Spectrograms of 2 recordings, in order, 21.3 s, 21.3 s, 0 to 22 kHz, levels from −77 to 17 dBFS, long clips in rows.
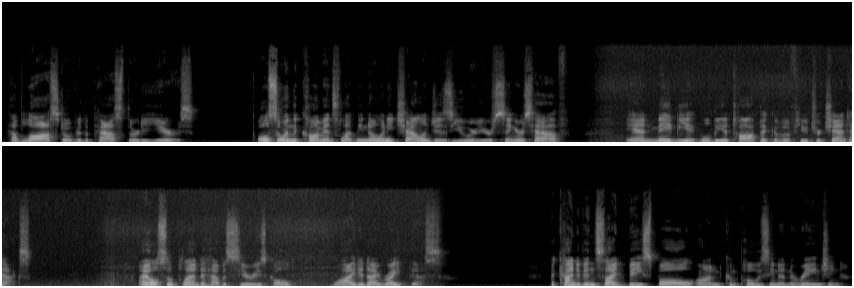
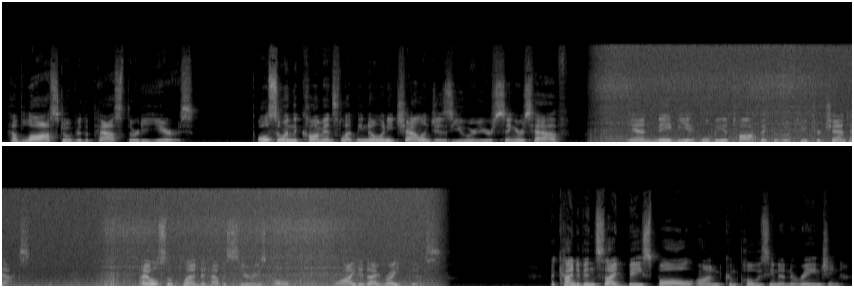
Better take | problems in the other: first | hiss; loud; from 7.5 to 16 s; 5 dB below the speech; faint in the first

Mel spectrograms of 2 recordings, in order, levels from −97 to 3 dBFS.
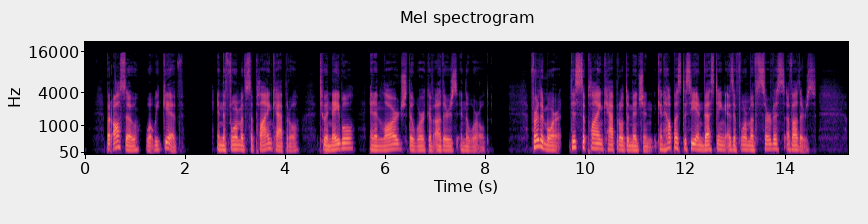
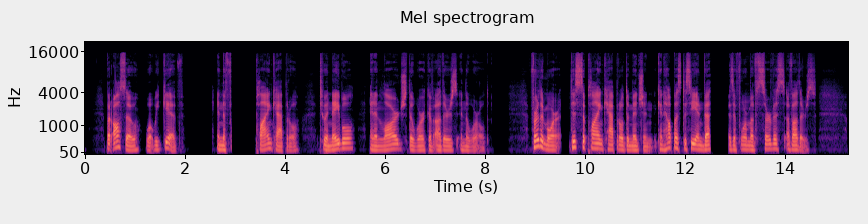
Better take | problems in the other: first | audio cutting out; at 3 s and at 13 s

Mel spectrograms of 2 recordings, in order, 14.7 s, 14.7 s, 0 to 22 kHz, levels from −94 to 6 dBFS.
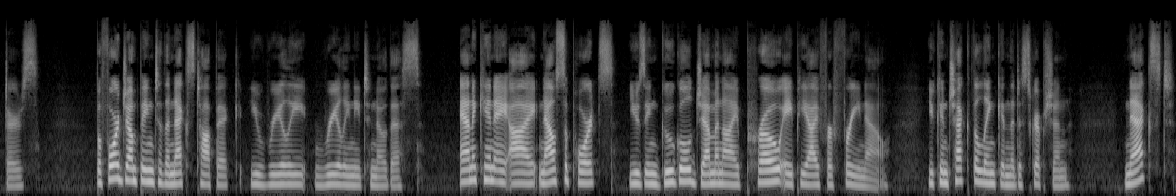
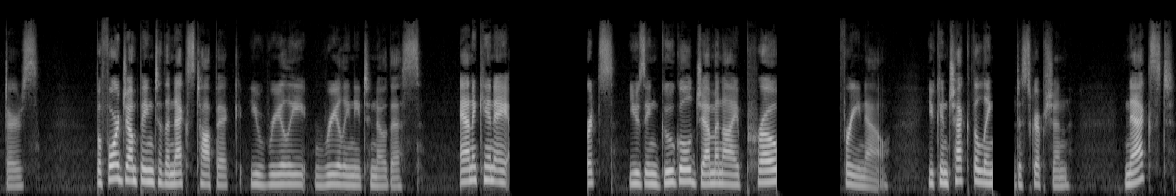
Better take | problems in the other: first | audio cutting out; at 6.5 s for 1 s, at 9.5 s for 1 s and at 12 s

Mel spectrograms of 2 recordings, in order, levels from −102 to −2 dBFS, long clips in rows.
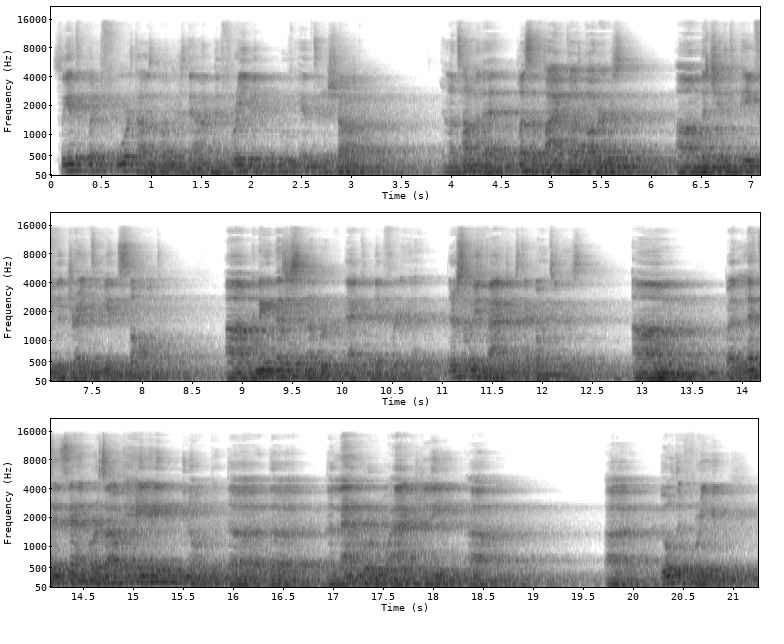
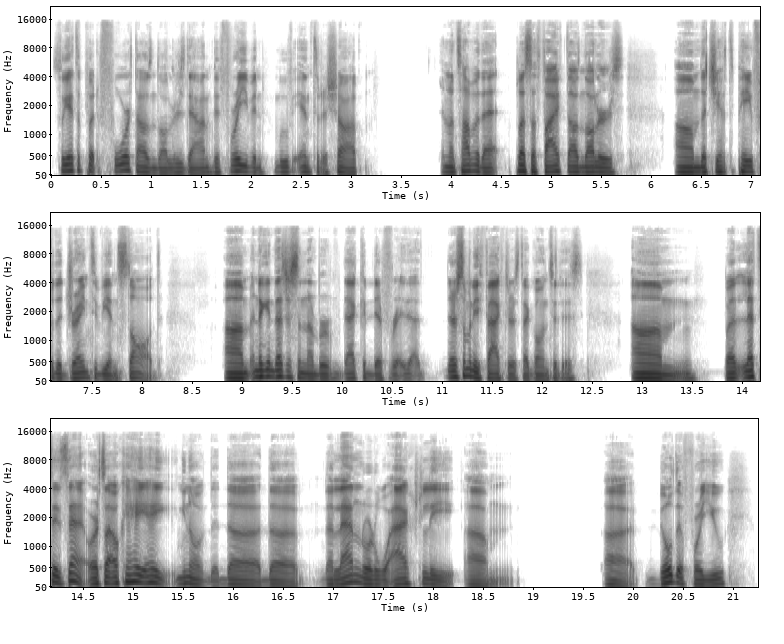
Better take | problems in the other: second | off-mic speech; far // room echo; noticeable; dies away in 2.1 s

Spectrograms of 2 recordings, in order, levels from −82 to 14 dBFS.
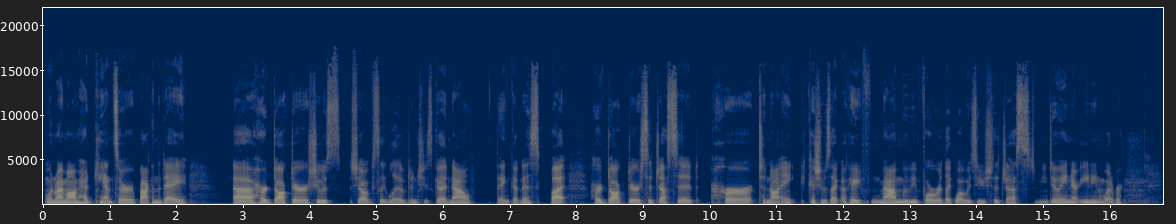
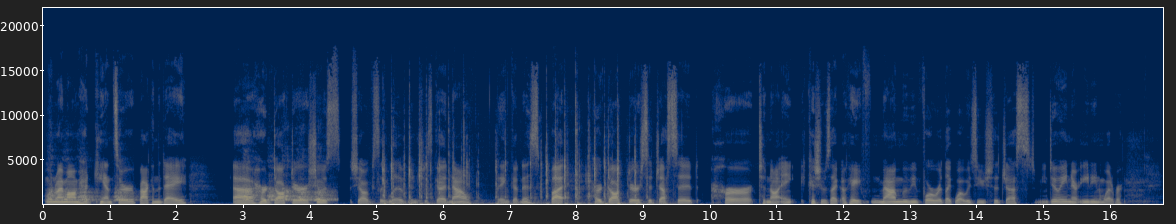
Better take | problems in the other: first | dog barking; loud; until 4.5 s; peak 1 dB above the speech // keyboard typing; noticeable; from 5 to 9.5 s; peak 2 dB below the speech

